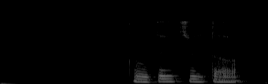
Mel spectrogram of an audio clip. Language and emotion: Russian, neutral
